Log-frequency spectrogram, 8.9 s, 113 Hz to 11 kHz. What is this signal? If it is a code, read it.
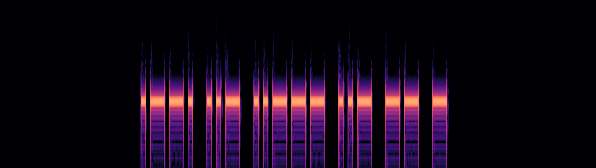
Morse code, heard as a keyed tone, about 17 wpm, 700 Hz. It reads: PU2UMT
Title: DXCC-100 Call Signs - 6 Characters - Repeated 3x - 17wpm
